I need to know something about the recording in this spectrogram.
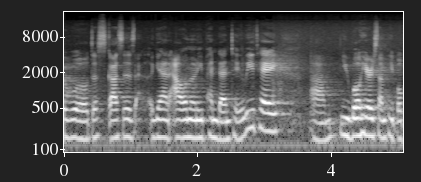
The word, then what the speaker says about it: pendente lite: The second type of support that I will discuss is, again, alimony pendente lite. You will hear some people pronounce that differently, but that's how I learned to say it in law school.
